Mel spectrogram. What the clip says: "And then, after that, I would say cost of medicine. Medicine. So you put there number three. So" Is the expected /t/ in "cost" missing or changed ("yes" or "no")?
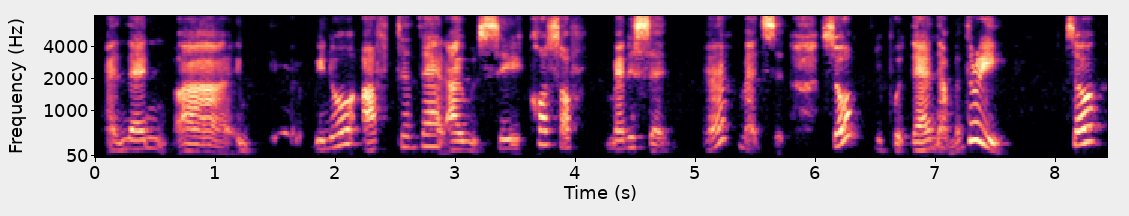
yes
